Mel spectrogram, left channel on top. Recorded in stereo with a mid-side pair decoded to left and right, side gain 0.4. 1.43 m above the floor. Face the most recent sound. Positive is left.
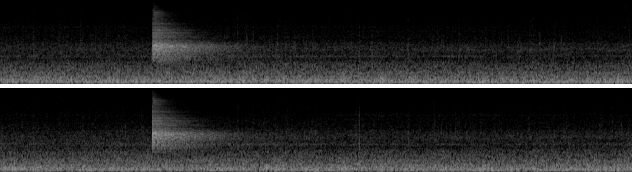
turn(degrees=-60)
